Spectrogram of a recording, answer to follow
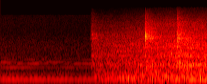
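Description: A held chord of background music fading out, then about a second in an abrupt cut to busy street noise with passing traffic, growing louder.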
